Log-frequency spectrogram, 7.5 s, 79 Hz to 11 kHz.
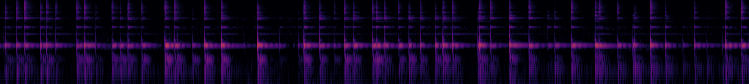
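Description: Long dark nails tap the neck and rim of a large, clear, empty glass fish bowl in quick, rhythmic bursts. Each tap gives a short, bright click over a steady glassy tone near 780 Hz that fades almost at once.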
